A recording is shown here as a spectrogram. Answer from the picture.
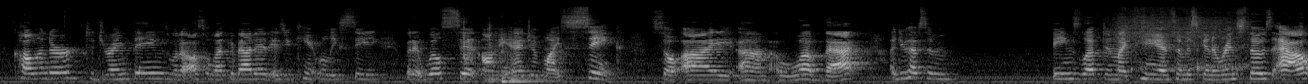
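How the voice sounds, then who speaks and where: A woman with a high pitch and fairly even intonation speaks at a moderate pace, with audible room echo and light background noise. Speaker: home cook demonstrating products. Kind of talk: live cooking demo chat. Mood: cheerful, laughing. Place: kitchen. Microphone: phone near.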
